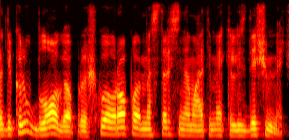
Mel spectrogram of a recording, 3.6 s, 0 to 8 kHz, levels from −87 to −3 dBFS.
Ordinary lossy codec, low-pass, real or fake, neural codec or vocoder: Opus, 32 kbps; 7.2 kHz; real; none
